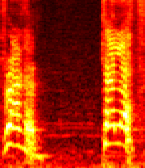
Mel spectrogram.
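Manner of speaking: high-pitched, loud shout. Game master voicing the ship captain as a dragon attacks, yelling out. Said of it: "the ship captain yells out".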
